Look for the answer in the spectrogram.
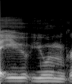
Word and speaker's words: Ewan: Ian McGregor? How do you say his name? – Ewan McGregor. – Yeah, Ewan McGregor.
